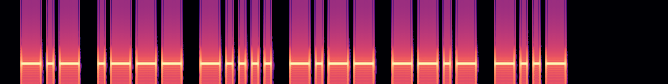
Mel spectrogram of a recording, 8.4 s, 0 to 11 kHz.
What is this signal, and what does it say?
Morse code, heard as a keyed tone, about 15 wpm, 700 Hz. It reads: KJ6YQX
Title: USA Call Signs Repeated 3x 15wpm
